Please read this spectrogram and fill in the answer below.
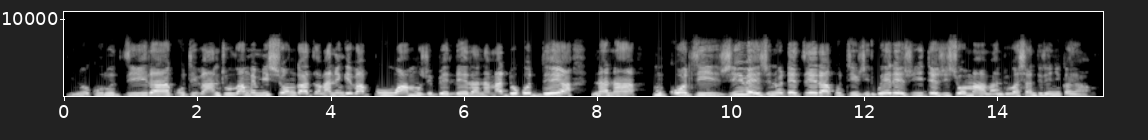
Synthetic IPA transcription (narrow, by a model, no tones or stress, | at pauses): tino̞kuɾud͡ziɾakutiʋantʰuʋamwe̞miʃo̞ŋɡad͡zaʋane̞ŋɡe̞ʋapuwamuʐibʱe̞ɮe̞ranamadʱo̞ko̞dʱeja | nana | muko̞tiʐiʋe̞ʐino̞ɗe̞t͡se̞ɾakutiʐirwe̞ɾe̞ʐiːte̞ʐiʃo̞maʋantʰuʋaʃandire̞ɲikajaːʋo̞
